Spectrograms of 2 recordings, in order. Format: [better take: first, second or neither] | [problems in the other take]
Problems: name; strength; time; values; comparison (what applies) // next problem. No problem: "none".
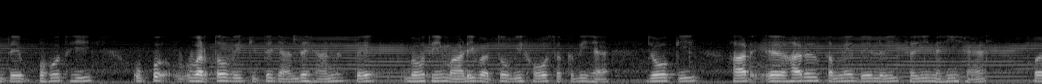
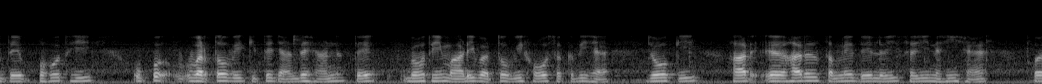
second | background sound (Wind instrument, woodwind instrument); 16 dB below the speech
